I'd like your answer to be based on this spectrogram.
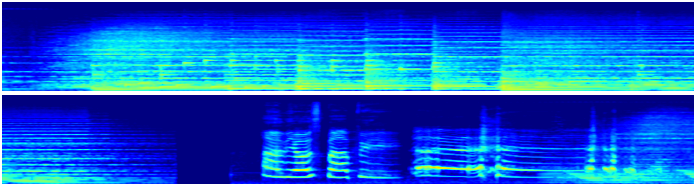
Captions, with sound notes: [theme music] Goodbye Grampa. [Veronica cries]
